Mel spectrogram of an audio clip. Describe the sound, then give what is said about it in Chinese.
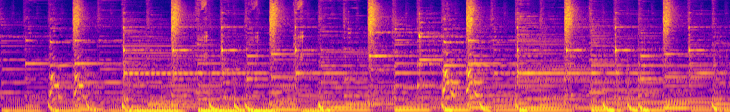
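Many dogs bark together in a continuous, overlapping chorus of sharp, loud barks, mixed with high yips and whining yelps throughout. “或许真的是狗在叫，不过也很可能是那个奇怪小镇上的居民发出的声音呢。”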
